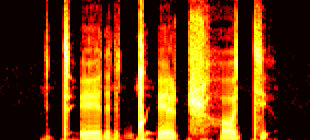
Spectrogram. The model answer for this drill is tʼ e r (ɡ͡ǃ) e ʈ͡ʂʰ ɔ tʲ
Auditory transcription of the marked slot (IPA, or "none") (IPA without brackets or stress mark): ǃʼ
